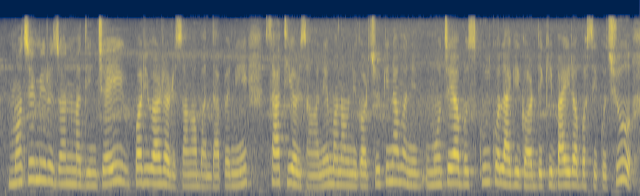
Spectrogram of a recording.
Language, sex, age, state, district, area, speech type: Nepali, female, 18-30, West Bengal, Kalimpong, rural, spontaneous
